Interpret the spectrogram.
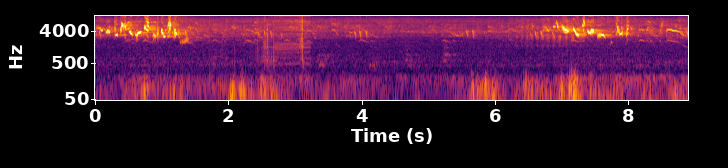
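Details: A singing male common whitethroat in southern Poland, 27 May 2016, gives two short, scratchy, hurried warbles about six seconds apart, high and chattering, over a low rumble of wind or distant traffic.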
